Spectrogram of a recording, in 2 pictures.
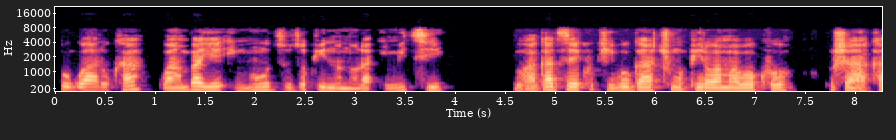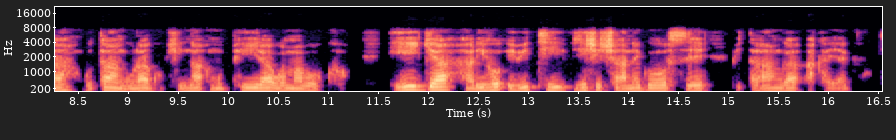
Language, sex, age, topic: Rundi, male, 36-49, education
